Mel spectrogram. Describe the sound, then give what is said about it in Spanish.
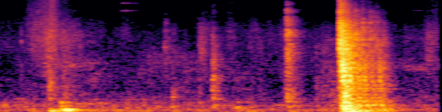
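A door is handled and shut: a soft thump and a few rattles, then one sharp, loud closing bang near the end. No one speaks. “acaba de llegar mi novia, voy a cerrar la puerta.”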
